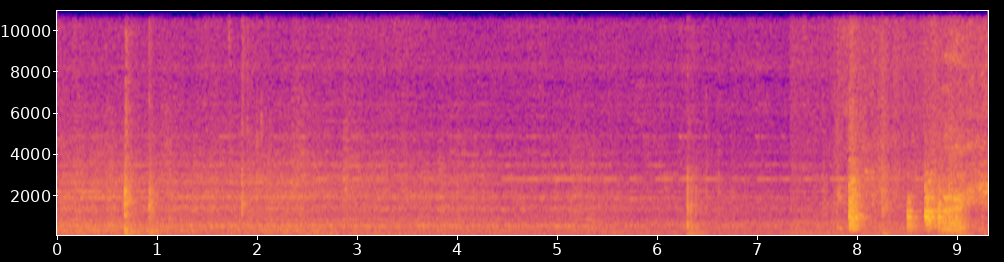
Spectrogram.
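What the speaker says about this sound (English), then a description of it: "Train's going by" A train rumbles past at a moderate distance with a steady low roar, joined near the end by sharp clanks and rattles.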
